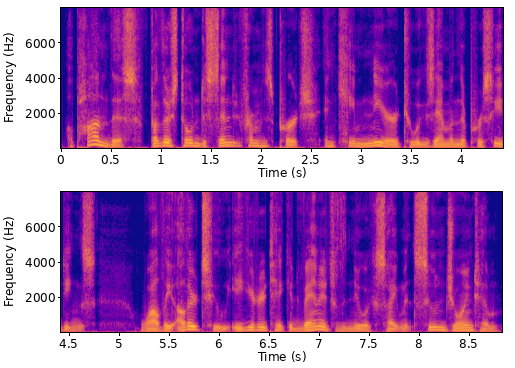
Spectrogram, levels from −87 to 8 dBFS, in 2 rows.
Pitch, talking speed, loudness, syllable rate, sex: 130 Hz, 195 wpm, -17 LUFS, 6.1 syllables/s, male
